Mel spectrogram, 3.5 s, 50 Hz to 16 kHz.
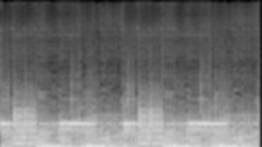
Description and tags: sound-design created to sound like a merry-go-round (no field recording
of a merry-go-round was used, though); made with Adobe Audition
1-bar, loop, processed, sound-design, murky, rhythmic, dark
